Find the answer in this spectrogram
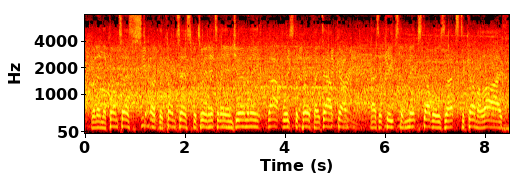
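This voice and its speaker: A man speaks in a high voice at a very even loudness, with noticeable background noise behind him. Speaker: tennis commentator. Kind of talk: live tennis commentary. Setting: stadium with crowd. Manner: animated; fast, excitable, flowing.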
